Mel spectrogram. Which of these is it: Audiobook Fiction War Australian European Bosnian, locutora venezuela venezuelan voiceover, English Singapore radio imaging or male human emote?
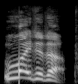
male human emote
